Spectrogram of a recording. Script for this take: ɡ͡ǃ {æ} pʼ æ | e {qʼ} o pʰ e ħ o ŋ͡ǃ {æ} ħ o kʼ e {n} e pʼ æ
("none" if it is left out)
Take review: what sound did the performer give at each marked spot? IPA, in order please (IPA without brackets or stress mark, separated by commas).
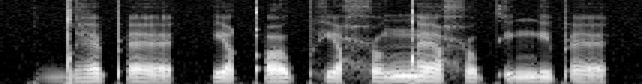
æ, qʼ, æ, ŋ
